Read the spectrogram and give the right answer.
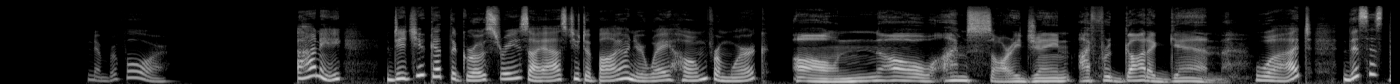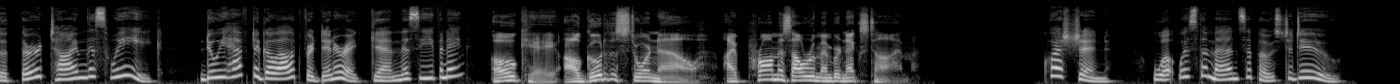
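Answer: Buy groceries on his way home from work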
